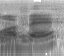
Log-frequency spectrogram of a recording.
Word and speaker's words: Muofhe: And I think it's most apt in our first one of this series is that we have Moefe, am I pronouncing it correctly? Moefe, yeah.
